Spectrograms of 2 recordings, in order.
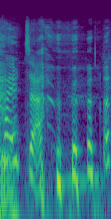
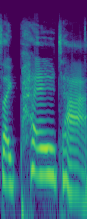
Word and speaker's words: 팔자: Korean word for destiny, palja, comes from this belief in saju. 팔자. Yeah, no, my pronunciation is No, bad. because it's written, it's 팔자. Yeah. But then the way we say it's 팔자라고 하잖아요.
